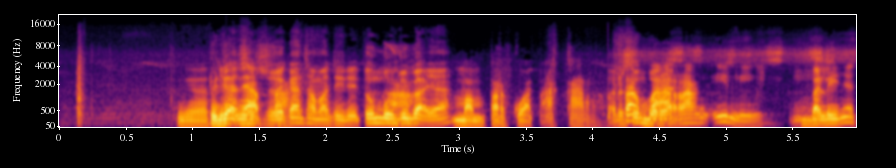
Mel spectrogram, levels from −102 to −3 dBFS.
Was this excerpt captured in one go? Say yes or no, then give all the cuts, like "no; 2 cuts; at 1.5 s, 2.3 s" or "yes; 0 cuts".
no; 1 cut; at 4.2 s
